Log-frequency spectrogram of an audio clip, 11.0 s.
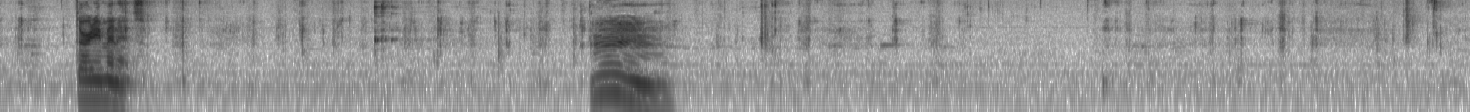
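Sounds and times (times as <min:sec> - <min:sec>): person chewing with mouth clicks: 0:01.2 - 0:11.0.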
